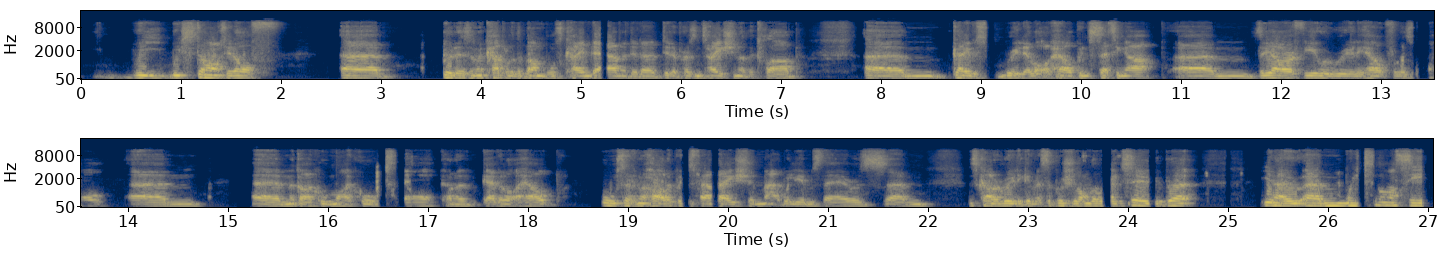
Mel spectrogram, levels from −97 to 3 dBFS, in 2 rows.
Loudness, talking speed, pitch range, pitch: -23 LUFS, 185 wpm, 110-130 Hz, 115 Hz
